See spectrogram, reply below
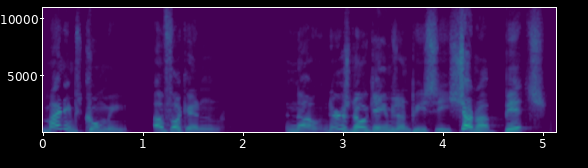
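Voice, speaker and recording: A man's voice: big pitch swings, a little slow, a bit bright, no room sound, clean studio sound, heavily acted. A man putting on a mocking impression of a whiny young male friend who nags and complains. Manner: nagging, high-pitched mimicry.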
